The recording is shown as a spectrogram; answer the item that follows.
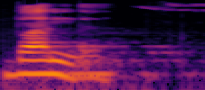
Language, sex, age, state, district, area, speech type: Hindi, female, 30-45, Bihar, Begusarai, rural, read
